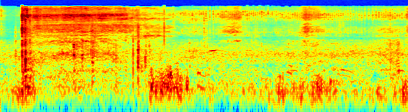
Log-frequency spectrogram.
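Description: A BMX bike lands on a concrete skatepark surface with a sharp knock about a third of a second in, then rolls on, its tyres hissing on the concrete.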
